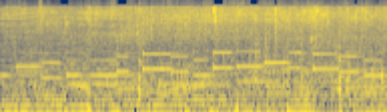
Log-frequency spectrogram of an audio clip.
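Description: Apples frying in a little butter in a pan: a close, steady sizzle with faint crackles and pops running throughout, alone with no talk.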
